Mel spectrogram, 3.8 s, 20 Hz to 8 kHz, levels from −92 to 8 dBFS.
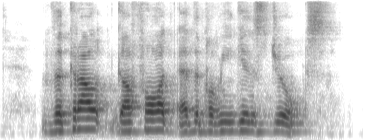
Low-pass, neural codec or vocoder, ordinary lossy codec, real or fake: none; codec, 16 kHz, 4.8 kbps, FACodec; none; fake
